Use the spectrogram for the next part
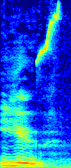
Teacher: the first one is a palatal approximant and that's written as you okay as in the word you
